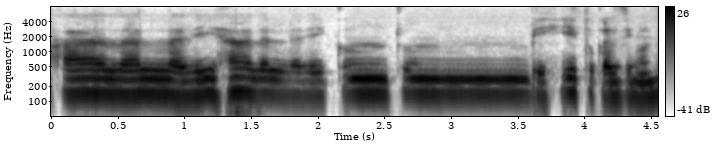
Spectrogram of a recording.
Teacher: মিম সাকিনের পরে বা আসছে ইখফা শফবি, গুন্না হবে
